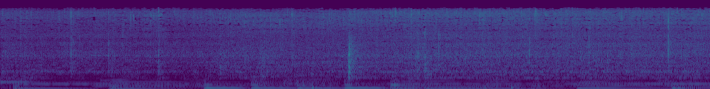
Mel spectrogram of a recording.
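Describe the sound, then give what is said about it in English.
Food sears in a hot pan with a steady, dense sizzle, a constant crackling hiss that holds even throughout, broken by a couple of sharper pops. “Just kind of let them sear for about a minute, maybe two.”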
